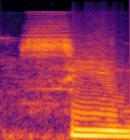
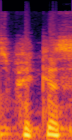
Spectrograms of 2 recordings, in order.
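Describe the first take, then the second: First: The c is silent, no k sound. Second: The c is pronounced as a k sound. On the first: The speaker calls it right. "इसको पढ़ेंगे सीन" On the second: The speaker calls it wrong. "इसको स्केंस नहीं पढ़ेंगे"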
